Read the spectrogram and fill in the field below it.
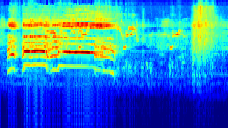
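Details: Yard chickens making a fuss at roosting time, calling a lot before sleep: a loud sustained crow-like call with steady harmonics lasting about two seconds, followed by quieter clucks and a brief rustle.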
